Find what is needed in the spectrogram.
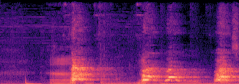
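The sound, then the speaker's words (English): A dog, Doom Dog, barks three times in short, spaced bursts, fairly loud, with a low hum underneath and no talking. “That's Doom Dog in the background.”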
